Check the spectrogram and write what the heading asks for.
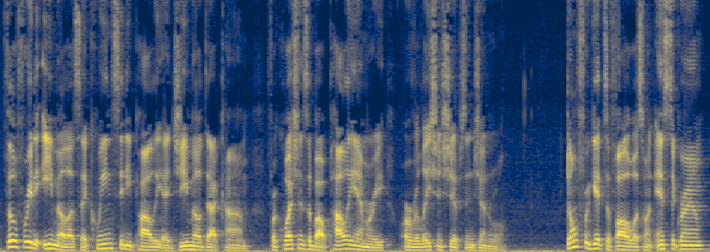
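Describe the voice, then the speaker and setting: A man with a Southern US accent, co-hosting a podcast in casual chat and talking around his points with lots of fillers. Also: medium pitch. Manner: rambling, talks around things with many fillers. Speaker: podcast co-host.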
